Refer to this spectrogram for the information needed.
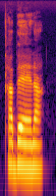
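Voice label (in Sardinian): "cadena", female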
